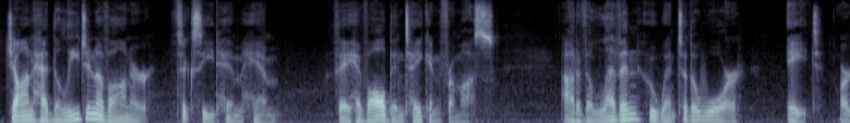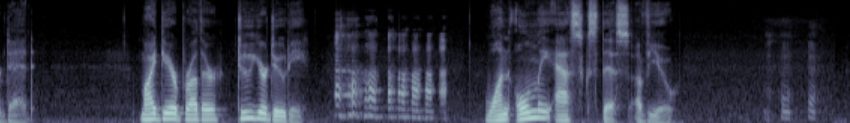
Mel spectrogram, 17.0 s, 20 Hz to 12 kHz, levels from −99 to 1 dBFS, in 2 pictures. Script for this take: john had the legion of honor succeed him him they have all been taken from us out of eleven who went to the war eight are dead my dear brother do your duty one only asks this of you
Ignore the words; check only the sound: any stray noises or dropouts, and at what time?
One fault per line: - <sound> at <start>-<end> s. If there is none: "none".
- laugh at 11.8-13.0 s
- laugh at 16.1-16.8 s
